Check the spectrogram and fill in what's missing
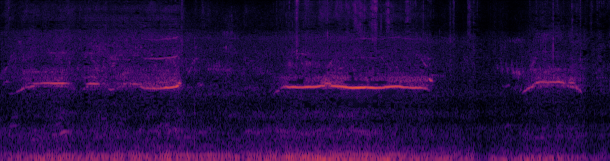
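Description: A parrot gives three clear, high whistles, two long and level, one short, with a steady low rumble of background noise.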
